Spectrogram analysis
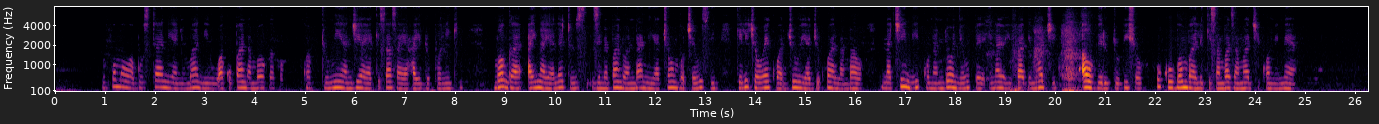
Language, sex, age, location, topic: Swahili, female, 25-35, Nairobi, agriculture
